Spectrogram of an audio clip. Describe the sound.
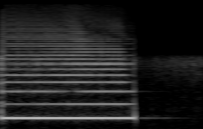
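A telephone call tone on an unanswered call: one loud, steady, buzzy electronic tone lasting about a second, then cutting off abruptly and leaving only a faint fading hum.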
